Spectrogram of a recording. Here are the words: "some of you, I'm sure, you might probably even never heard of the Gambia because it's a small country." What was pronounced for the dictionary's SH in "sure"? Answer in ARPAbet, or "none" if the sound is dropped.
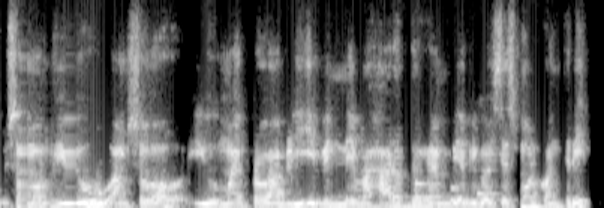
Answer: S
